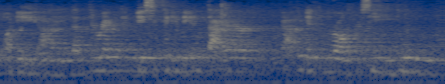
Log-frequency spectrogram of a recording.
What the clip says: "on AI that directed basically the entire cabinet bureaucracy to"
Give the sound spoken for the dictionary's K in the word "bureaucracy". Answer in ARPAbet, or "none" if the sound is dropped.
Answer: none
